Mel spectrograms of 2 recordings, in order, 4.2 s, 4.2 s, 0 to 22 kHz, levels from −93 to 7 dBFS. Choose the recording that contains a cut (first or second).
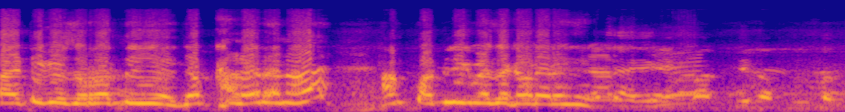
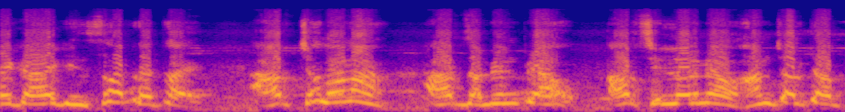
first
